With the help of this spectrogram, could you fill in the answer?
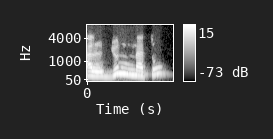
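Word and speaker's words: الجُنَّة: Kemudian aljunnatu jimnya dommah artinya tameng ya.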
